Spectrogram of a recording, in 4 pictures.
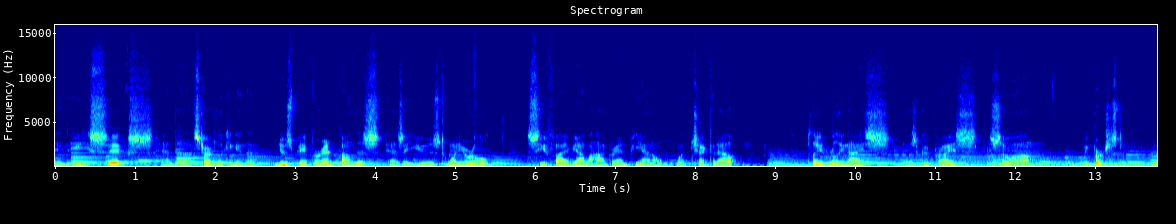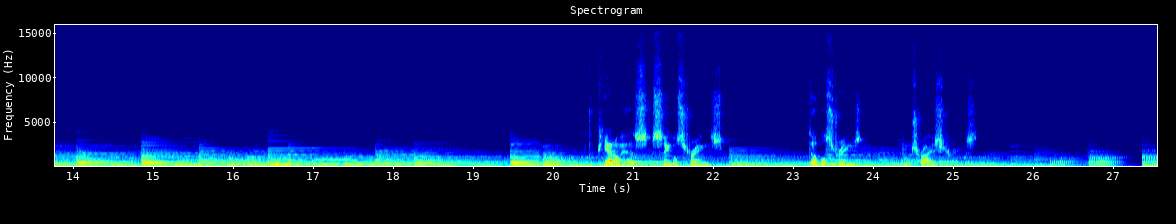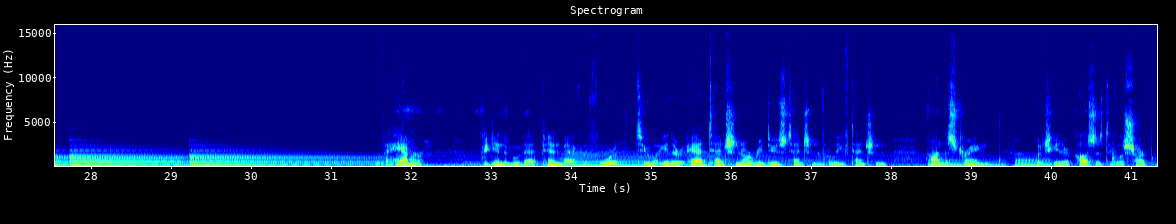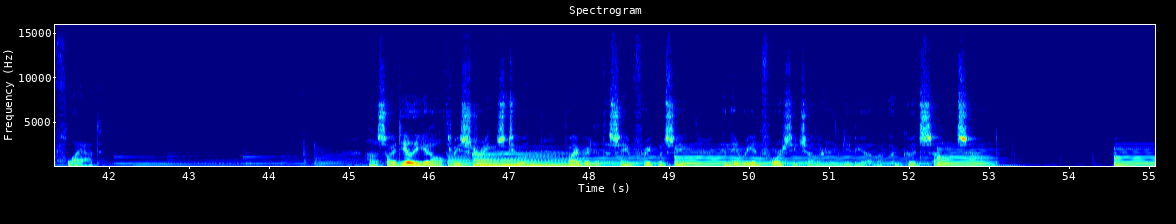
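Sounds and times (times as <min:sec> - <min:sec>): piano chords ringing: 0:00.0 - 0:53.6, 0:54.6 - 0:55.0.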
